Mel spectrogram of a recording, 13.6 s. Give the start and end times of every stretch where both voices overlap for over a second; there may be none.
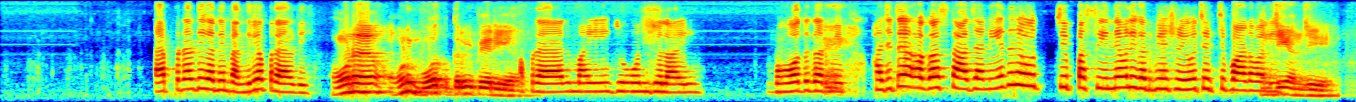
none

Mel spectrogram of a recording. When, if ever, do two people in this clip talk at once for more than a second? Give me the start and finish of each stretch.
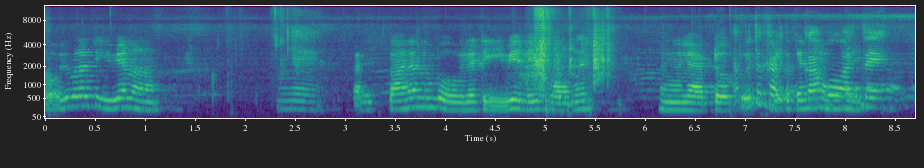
6.9-8.2

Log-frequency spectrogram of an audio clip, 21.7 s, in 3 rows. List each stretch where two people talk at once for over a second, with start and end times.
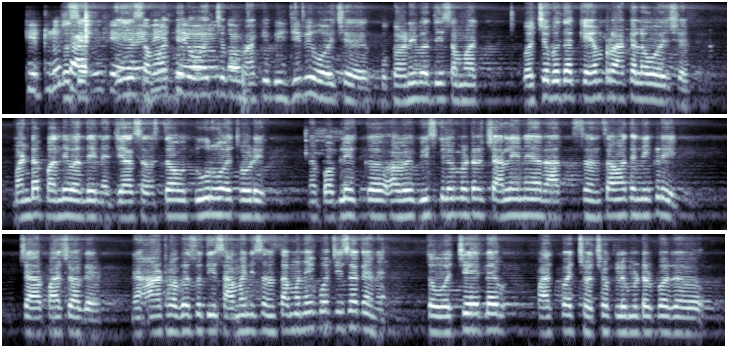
1.2-2.4

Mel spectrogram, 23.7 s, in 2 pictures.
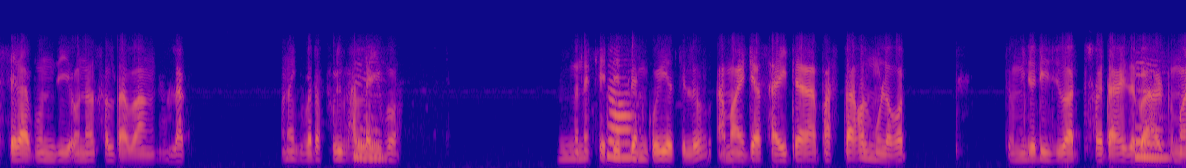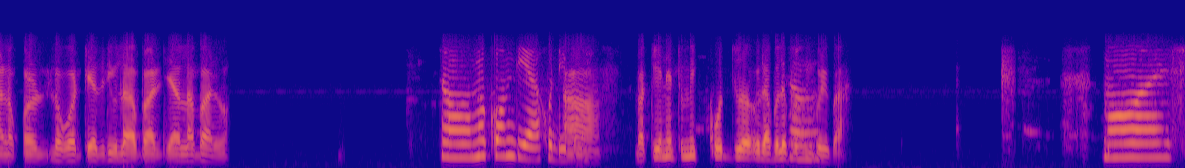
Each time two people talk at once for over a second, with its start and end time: none

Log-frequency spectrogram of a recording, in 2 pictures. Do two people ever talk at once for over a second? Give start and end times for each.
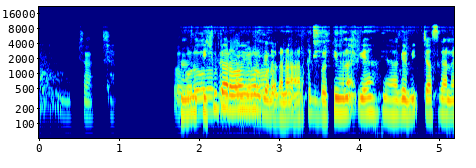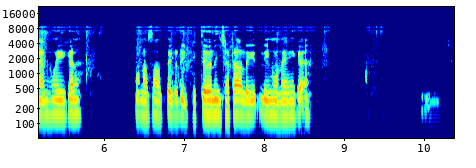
1.8-3.2

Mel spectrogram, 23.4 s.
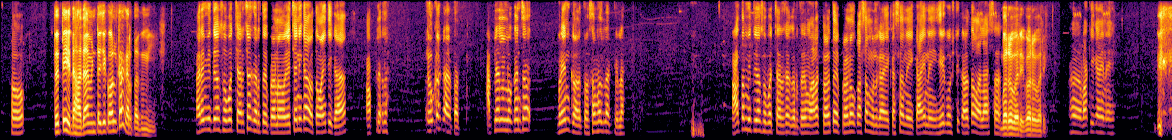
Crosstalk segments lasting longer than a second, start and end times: none

